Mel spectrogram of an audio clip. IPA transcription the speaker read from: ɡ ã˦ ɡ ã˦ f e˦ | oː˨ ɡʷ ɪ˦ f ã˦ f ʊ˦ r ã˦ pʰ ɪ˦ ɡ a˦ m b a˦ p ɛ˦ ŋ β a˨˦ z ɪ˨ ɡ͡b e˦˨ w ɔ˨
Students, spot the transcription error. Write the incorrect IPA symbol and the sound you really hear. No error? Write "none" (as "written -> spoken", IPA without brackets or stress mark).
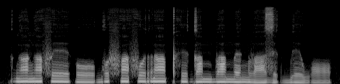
p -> m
